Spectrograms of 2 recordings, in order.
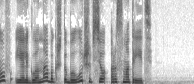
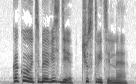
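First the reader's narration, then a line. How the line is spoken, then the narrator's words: Amused snort. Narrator (Russian): Хмыкнув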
